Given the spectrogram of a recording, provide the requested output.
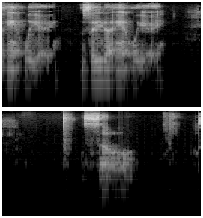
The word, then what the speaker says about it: Antlia: that's zeta and uh antoli i think that's how it's pronounced it's either antholy or aunt aunt lee i think it's ant leah zeta and lea so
